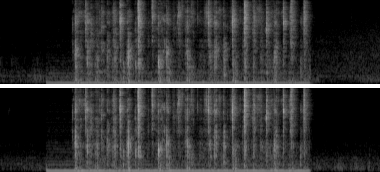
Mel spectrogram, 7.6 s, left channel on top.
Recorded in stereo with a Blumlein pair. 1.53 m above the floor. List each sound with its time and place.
0.9 s chewing: 20° right, 0.6 m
